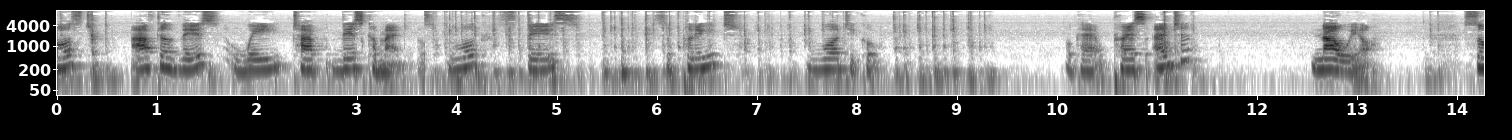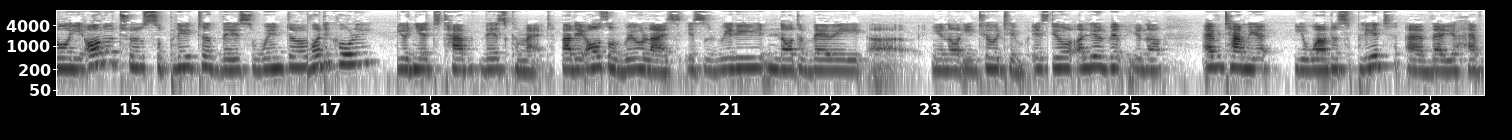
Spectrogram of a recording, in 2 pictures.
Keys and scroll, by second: 0.0-0.3 typing, 3.4-9.7 typing, 11.0 Return.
